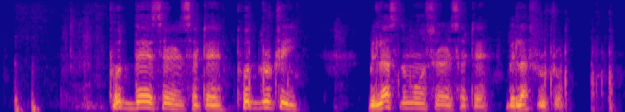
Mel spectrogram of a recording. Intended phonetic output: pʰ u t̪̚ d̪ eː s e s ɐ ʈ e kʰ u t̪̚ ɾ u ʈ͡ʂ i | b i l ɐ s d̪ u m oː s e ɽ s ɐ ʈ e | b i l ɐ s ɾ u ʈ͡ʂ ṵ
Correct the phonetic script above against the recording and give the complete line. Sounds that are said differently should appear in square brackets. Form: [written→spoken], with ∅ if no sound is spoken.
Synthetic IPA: pʰ u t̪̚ d̪ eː s e s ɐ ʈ e [kʰ→pʰ] u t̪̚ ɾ u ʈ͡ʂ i | b i l ɐ s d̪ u m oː s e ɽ s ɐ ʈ e | b i l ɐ s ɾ u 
